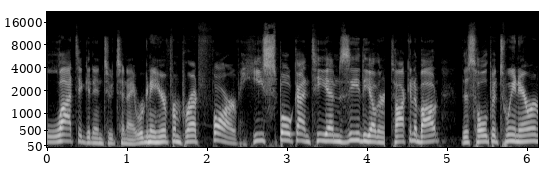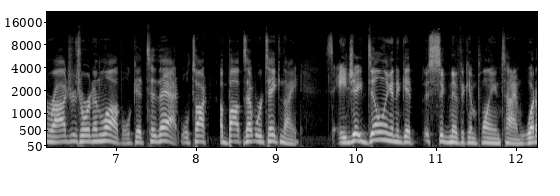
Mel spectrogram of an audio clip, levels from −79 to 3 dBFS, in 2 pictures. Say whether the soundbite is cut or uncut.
cut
